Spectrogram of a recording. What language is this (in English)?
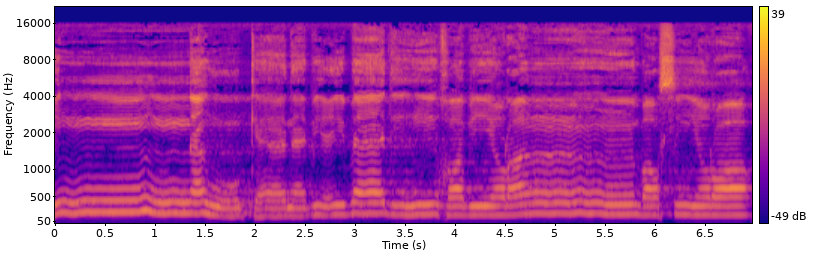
Arabic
